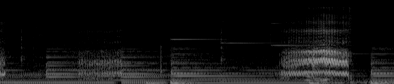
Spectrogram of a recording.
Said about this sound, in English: Cats trilling usually occurs between a mother and their child, particularly to communicate a friendly hello. This also extends to their owners later in life.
